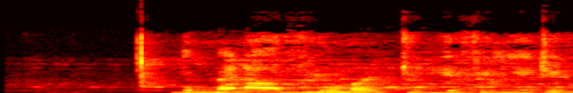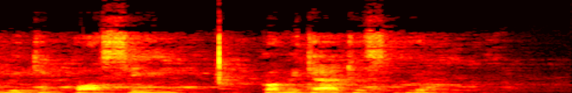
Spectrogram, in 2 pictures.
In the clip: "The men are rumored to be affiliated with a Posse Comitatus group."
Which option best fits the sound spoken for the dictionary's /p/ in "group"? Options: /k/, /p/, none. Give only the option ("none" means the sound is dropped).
none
